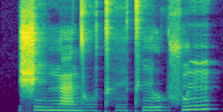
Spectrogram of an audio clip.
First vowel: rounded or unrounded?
unrounded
